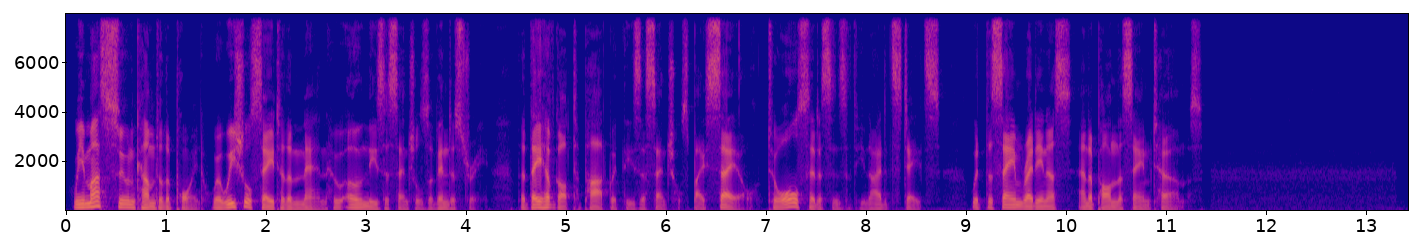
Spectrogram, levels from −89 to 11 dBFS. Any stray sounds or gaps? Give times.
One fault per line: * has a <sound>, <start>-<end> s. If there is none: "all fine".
all fine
